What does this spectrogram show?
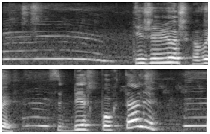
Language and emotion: Russian, neutral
